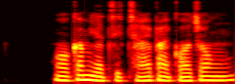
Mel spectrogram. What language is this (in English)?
Cantonese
